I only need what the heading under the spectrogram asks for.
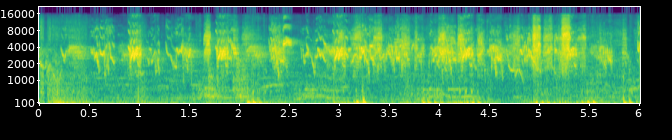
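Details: Budgerigar flock of twenty pairs in busy chatter, layered high chirps, warbles and squeaks running constantly, punctuated by several dull low thumps.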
